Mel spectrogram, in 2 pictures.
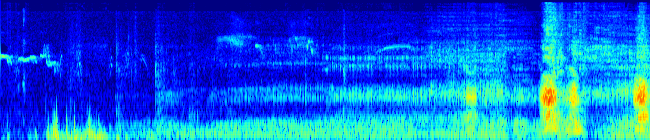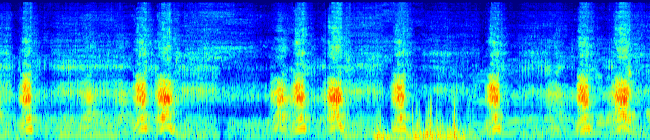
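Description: Several dogs bark in repeated loud bursts at a farmyard chicken coop in a Turkish village, with deep growling between the barks and a few sharp yelps toward the end.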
